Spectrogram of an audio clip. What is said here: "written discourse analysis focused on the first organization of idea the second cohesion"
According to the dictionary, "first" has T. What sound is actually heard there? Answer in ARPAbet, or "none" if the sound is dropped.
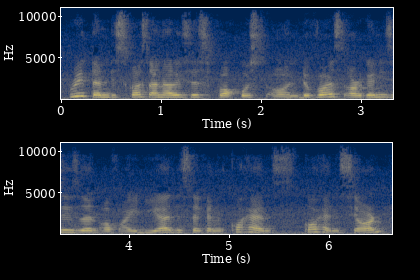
none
